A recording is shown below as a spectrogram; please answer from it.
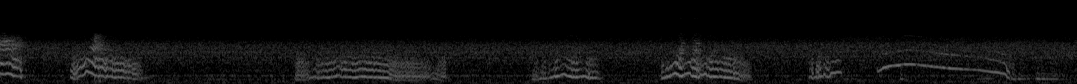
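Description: Kittens meowing over and over, about seven calls spaced roughly a second apart, some short and some longer, the last a long call that falls in pitch.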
